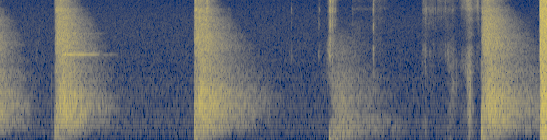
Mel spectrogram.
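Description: Single gunshots, about five, each trailing off in a decaying echo, spaced well over a second apart, with the last two closer together. A steel target rings briefly after the shot about a second in.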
